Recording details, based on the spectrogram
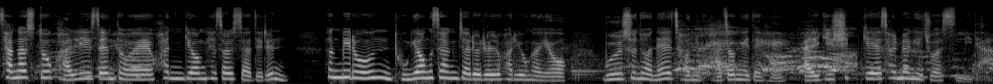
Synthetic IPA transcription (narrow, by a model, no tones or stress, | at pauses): sʰaŋasʰu̥dʰokwaʎːis͈e̞ntʰʌe̞ɸwanɡjʌŋɦe̞sʰʌɭs͈adɯɾɯn | hɯŋmiɾoɯntoŋjʌŋsʰaŋd͡ʑaɾjoɾɯɭɸwaɾjoŋɦajʌmuɭsʰunwane̞t͡ɕʌnkwad͡ʑʌŋe̞de̞ɦe̞aɭɡiɕʰɥip̚k͈e̞sʰʌɭmjʌŋɦe̞d͡ʑuʌs͈ɯmɲida̰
